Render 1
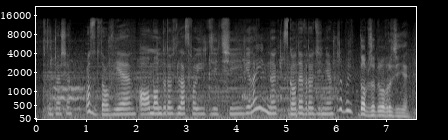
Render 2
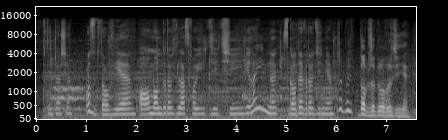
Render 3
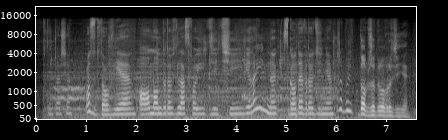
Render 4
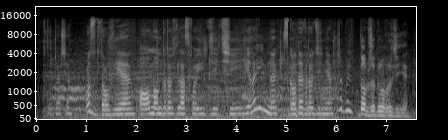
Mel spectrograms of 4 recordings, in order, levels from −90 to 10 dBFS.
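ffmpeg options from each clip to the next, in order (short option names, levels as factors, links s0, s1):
-af "highshelf=f=8400:g=10.5,volume=0.631"
-af "dynaudnorm=f=130:g=11:m=2.51"
-af "flanger=delay=0.4:depth=7.6:regen=-45:speed=1.6:shape=sinusoidal,volume=0.75"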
